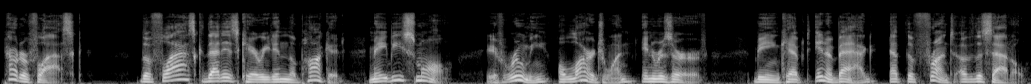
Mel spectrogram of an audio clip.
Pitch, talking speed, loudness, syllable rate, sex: 125 Hz, 175 wpm, -17 LUFS, 4.8 syllables/s, male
